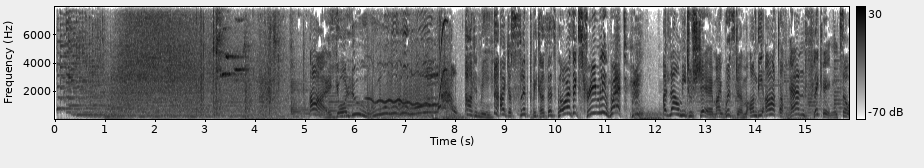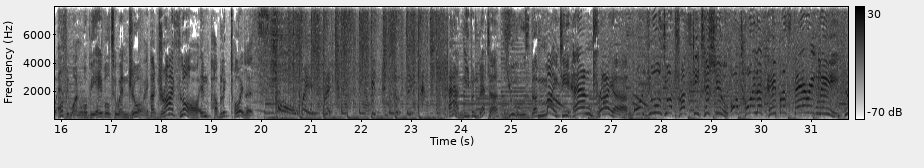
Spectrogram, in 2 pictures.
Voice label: Asian English; LooGuru; Keep The Floor Dry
